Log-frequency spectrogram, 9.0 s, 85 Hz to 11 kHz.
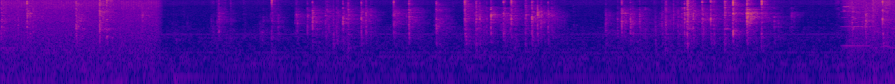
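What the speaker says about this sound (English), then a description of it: "Here's how the typing sounds like." Steady, fast typing on a Logitech K480 keyboard with large squarish keys, close and fairly quiet, a dense patter of light clicks with no voices.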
